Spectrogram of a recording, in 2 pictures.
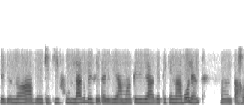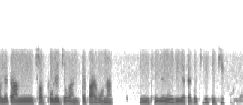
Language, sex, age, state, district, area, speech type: Bengali, female, 30-45, West Bengal, Jhargram, rural, conversation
